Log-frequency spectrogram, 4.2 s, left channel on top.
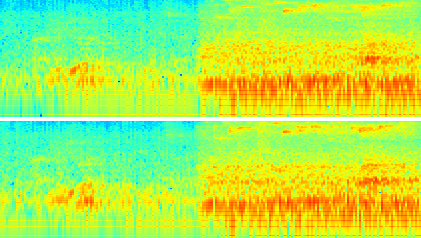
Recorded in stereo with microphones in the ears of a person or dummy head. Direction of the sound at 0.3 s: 25° right (ahead or behind).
